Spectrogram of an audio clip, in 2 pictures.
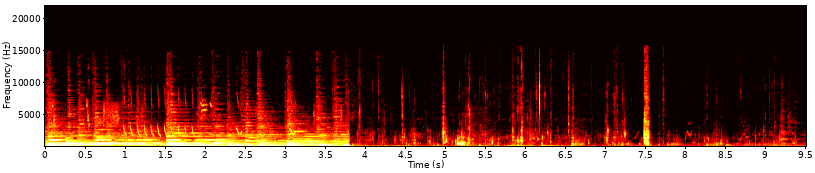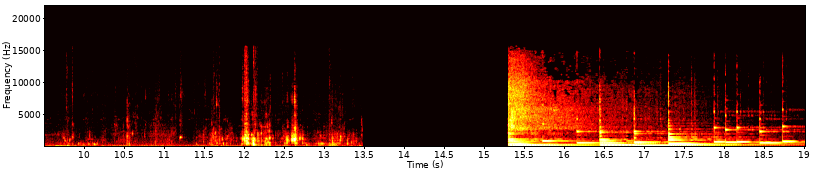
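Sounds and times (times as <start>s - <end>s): cattle chewing feed: 3.7s - 13.5s.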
